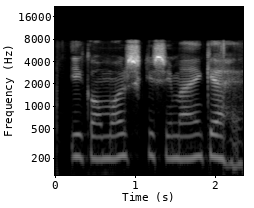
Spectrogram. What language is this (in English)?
Hindi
